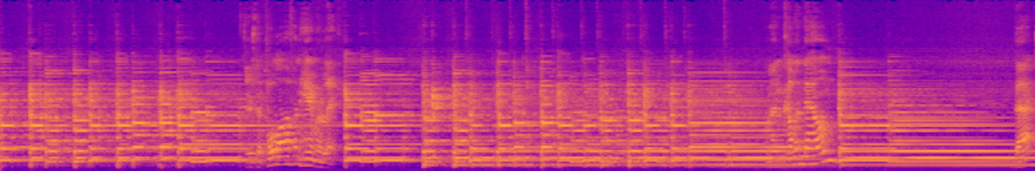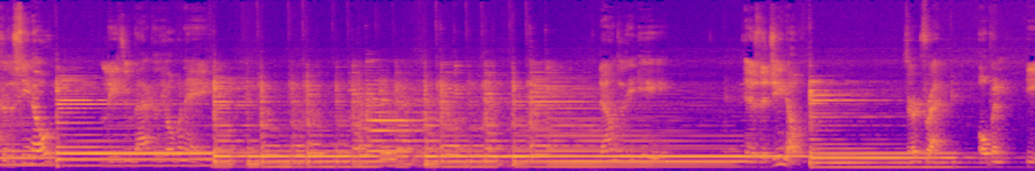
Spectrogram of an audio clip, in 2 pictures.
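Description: Fender Stratocaster electric guitar played fingerstyle in a blues shuffle. A thumb-picked bass line rings under a finger-picked rhythm and lead line, with the bass note changing every few seconds.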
